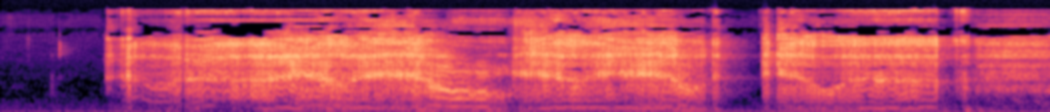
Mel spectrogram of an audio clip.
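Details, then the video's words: Dog asked whether he would like some peanut butter, answering with a long drawn-out groaning, wavering moan that rises and falls over several seconds, broken into three sustained phrases indoors. "Dog Makes Hilarious Noise When Asked about Peanut Butter"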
